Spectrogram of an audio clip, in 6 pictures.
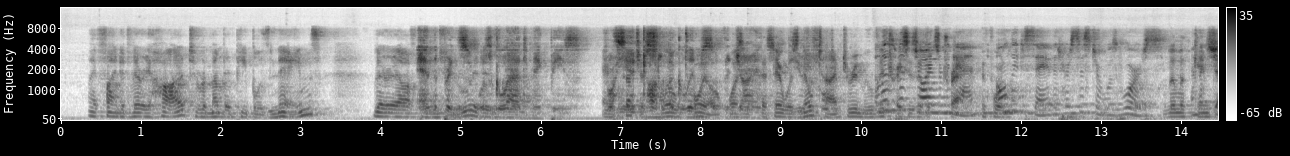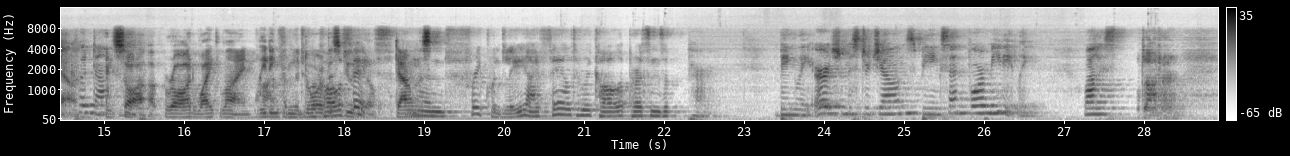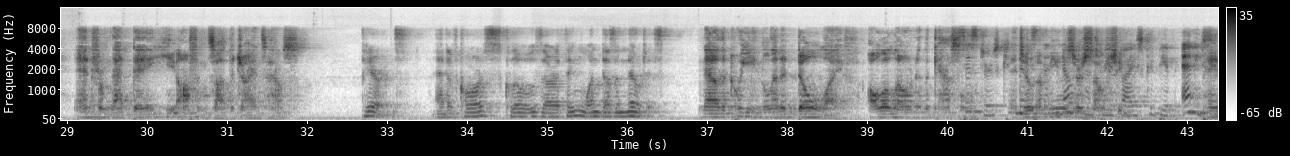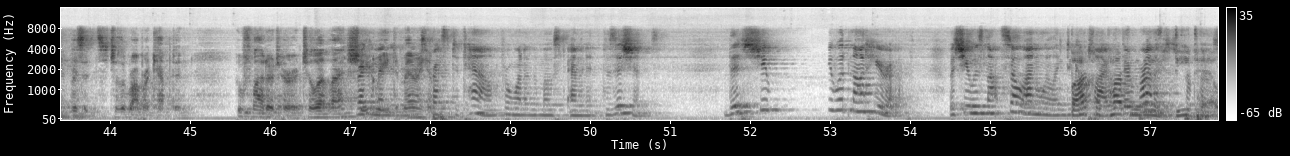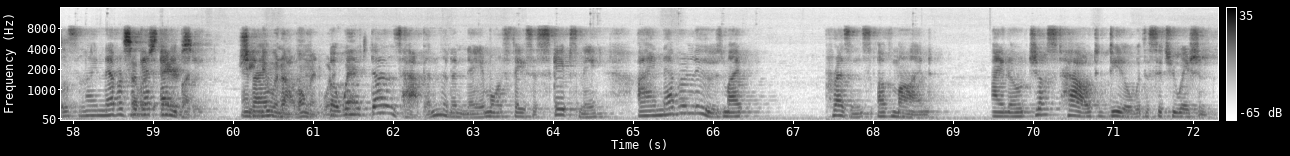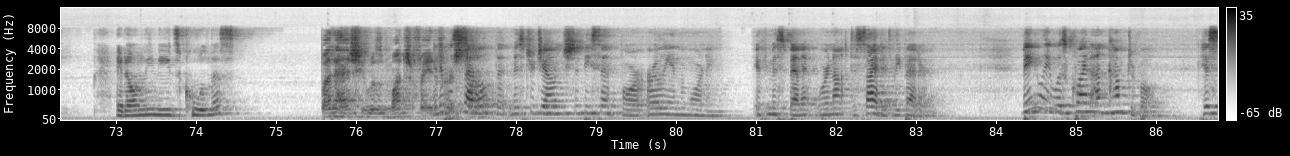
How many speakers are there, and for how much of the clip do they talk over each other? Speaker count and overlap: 4, about 23%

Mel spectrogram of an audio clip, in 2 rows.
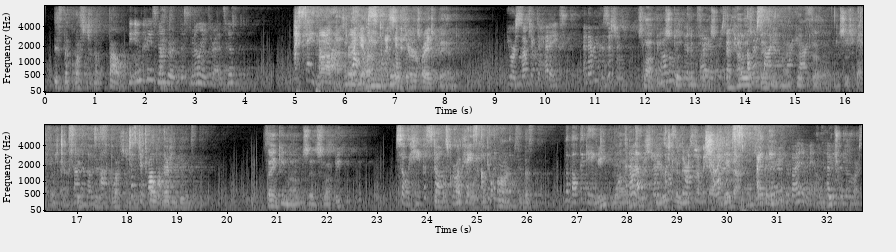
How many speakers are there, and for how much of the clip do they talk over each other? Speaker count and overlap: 6, about 51%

